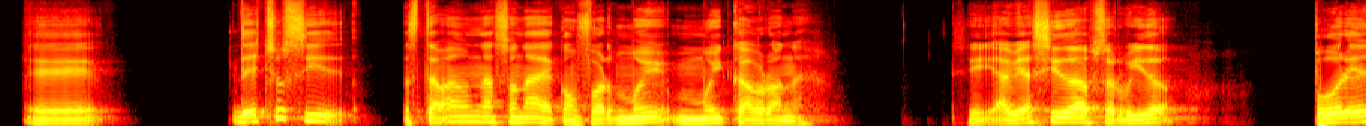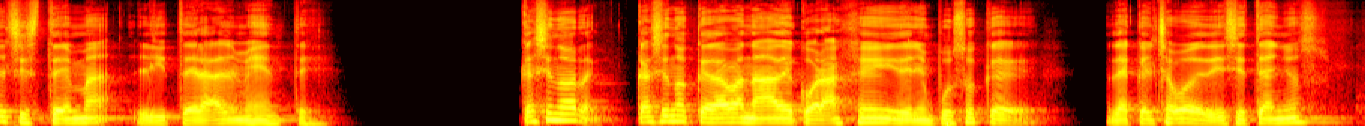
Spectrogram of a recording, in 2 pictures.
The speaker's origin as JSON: {"language": "Spanish", "region": "Puebla", "country": "Mexico", "tie": "born or raised there", "said": "He encarnado en México, en la ciudad de Puebla, así que soy catalogado como mexicano."}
